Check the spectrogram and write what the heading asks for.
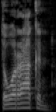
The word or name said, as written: tauaraken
